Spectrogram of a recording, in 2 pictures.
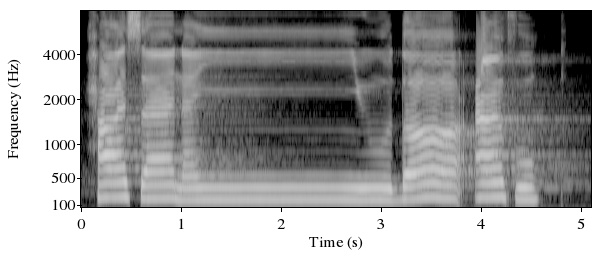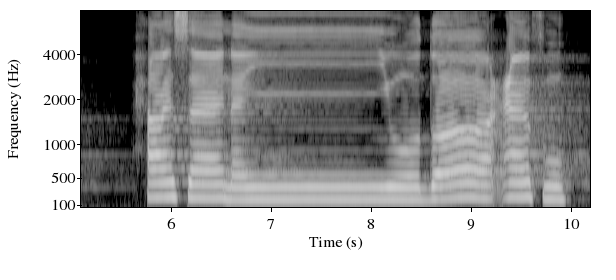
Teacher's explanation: huruf na berharokat tanwin bertemu dengan ya, maka ini ditahan dan ditekan lalu melebur ke huruf ya, menghilang ya, huruf tanwinnya menghilang.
